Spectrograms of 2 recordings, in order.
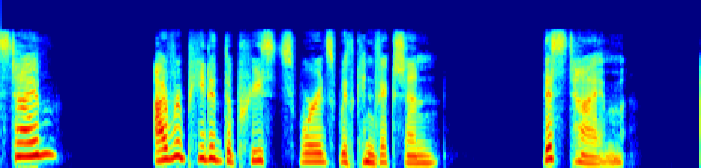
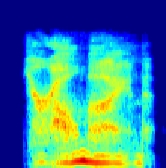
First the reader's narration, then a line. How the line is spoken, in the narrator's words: I breathed against his lips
